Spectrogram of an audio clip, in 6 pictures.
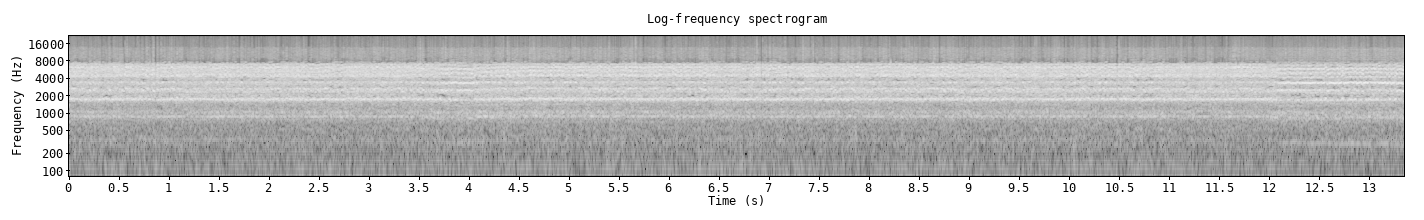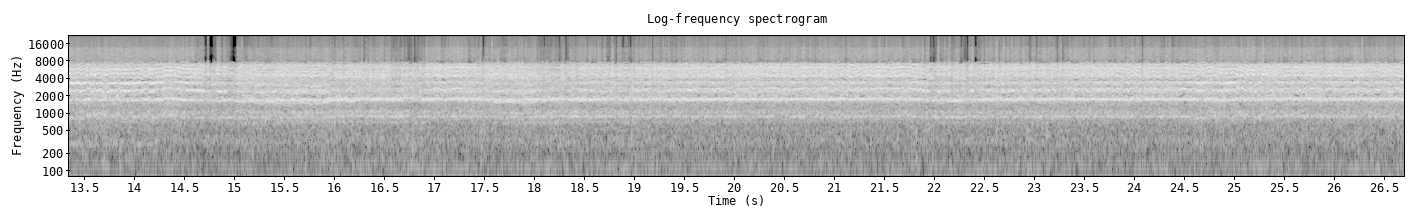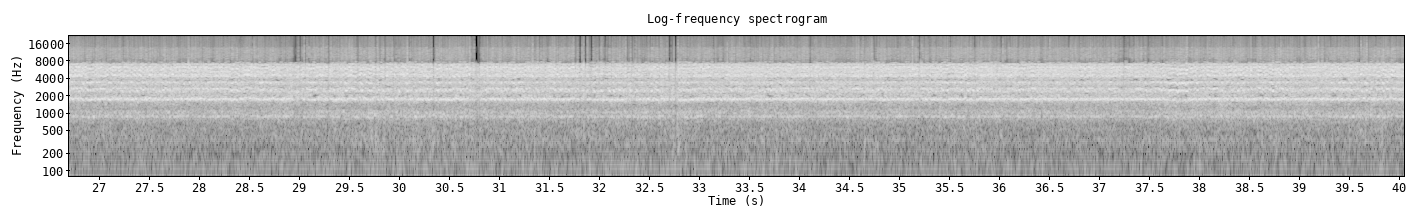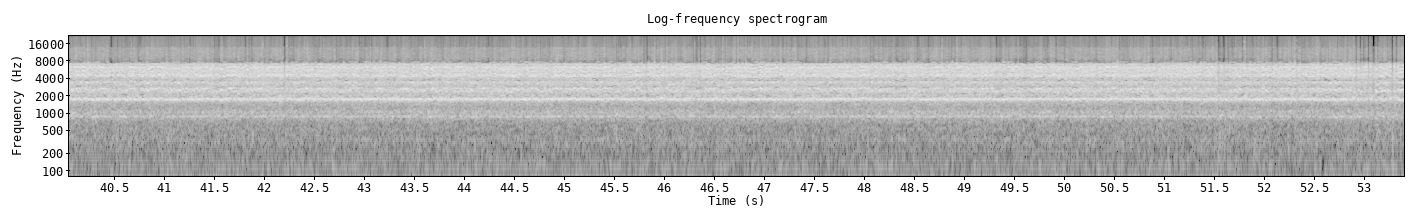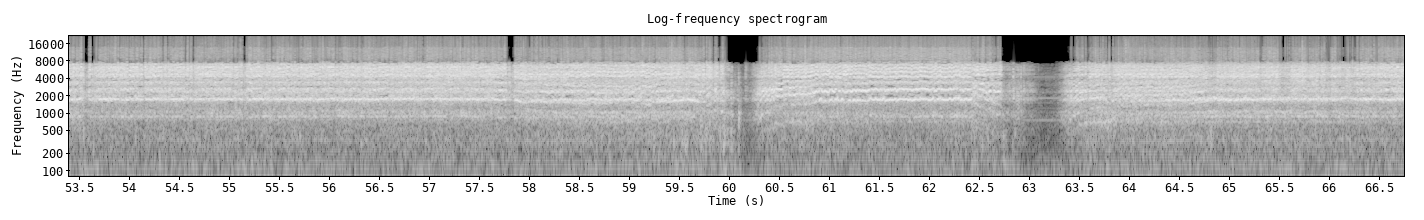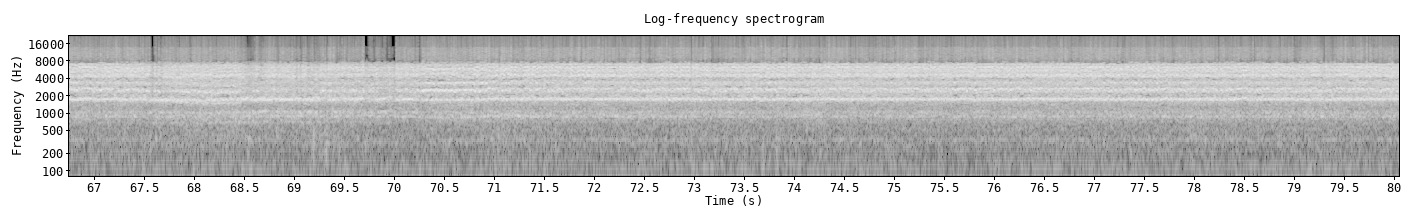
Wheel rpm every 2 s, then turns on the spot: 240, 230, 230, 230, 230, 240, 210, 210, 230, 230, 230, 230, 230, 240, 230, 230, 230, 230, 230, 230, 230, 230, 230, 230, 230, 240, 230, 230, 230, 190, 150, 120, 210, 230, 220, 220, 230, 230, 230, 230.
none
